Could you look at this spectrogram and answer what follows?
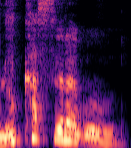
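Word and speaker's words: Λουκᾶς: 이걸 루카스라고 보통 읽습니다. 루카스. 근데 이거는 헬라어예요.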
